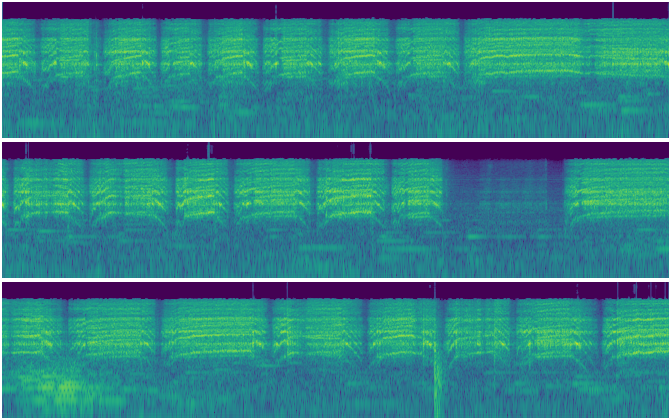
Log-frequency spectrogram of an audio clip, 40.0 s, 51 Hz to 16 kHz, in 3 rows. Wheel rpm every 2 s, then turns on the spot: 120, 110, 120, 120, 140, 200, 190, 150, 140, 130, 140, 40, 90, 190, 130, 160, 160, 120, 130, 130.
12-14 22-24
